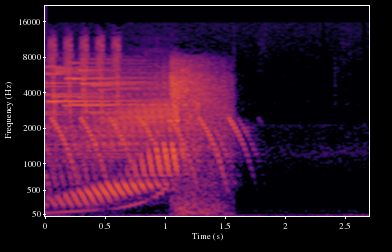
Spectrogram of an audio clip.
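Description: A bright game jingle rings out with a rising sweep.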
